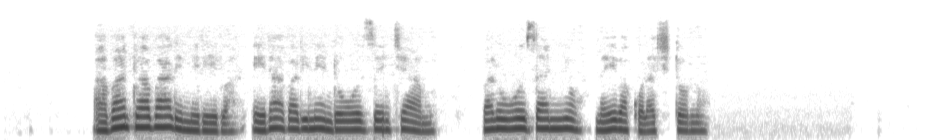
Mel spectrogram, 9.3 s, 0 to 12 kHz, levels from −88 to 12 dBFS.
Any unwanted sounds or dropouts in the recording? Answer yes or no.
no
